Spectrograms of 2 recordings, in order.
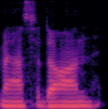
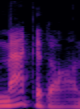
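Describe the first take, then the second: First: The C is a soft S sound. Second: The C is a hard K sound. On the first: "I've always heard it pronounced Macedon" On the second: "you could definitely make the argument that it should be Macedon"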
